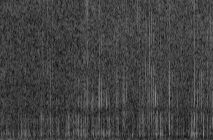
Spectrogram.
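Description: Sparkling wine being poured into a glass, fizzing and crackling with many tiny bubble pops.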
